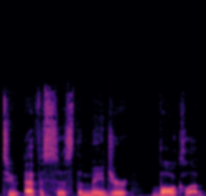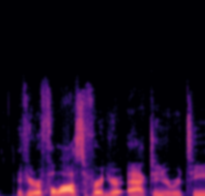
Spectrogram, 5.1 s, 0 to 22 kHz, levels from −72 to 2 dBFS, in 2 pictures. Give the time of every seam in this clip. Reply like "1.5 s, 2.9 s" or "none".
2.7 s, 3.9 s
